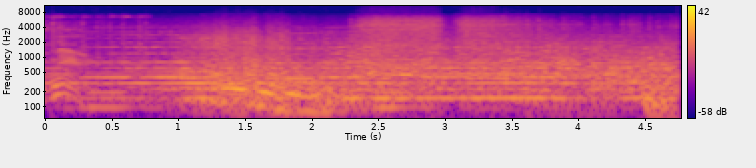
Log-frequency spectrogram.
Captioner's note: crow wings whirring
